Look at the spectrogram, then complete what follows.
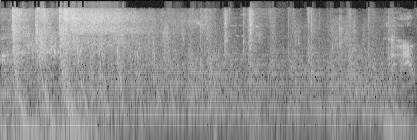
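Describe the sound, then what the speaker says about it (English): Rapid bursts of gunfire from a space combat shooter game, dense and loud at the start and then settling into a steady roar of continuous fire and impacts with no pauses. "Enemy forces inbound. Great shooting, Commander."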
